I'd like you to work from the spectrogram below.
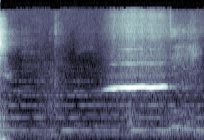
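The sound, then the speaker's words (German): A person whistles a clear, steady high note that swells briefly louder and then holds, with softer sustained tones underneath and no talking. “Ich hoffe, du weißt, wie man pfeift.”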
